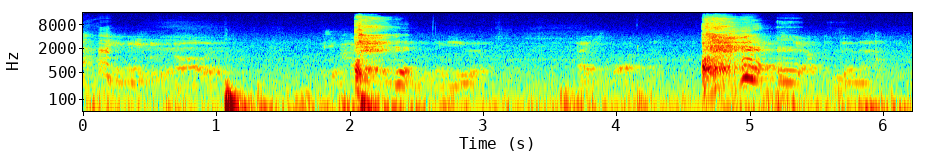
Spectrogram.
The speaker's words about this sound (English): Sorry, guys, I still have my cough. But I am negative.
